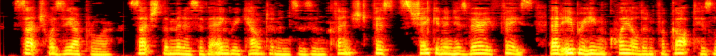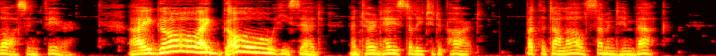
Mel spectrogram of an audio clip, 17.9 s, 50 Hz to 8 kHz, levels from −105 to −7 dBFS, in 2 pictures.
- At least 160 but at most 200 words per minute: No, average, 145 wpm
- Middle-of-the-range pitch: Yes, medium, 175 Hz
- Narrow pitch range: No, average, 3.3 semitones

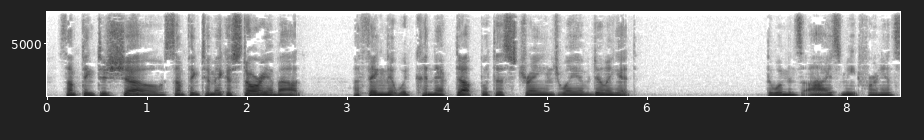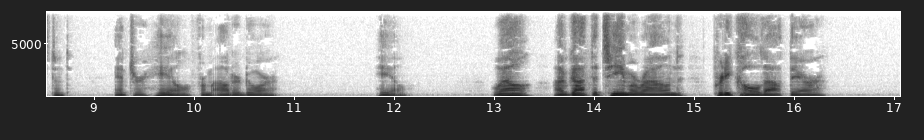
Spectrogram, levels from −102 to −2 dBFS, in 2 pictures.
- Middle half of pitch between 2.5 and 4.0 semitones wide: Yes, average, 3.7 semitones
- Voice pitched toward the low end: Yes, low, 110 Hz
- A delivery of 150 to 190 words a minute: Yes, average, 160 wpm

